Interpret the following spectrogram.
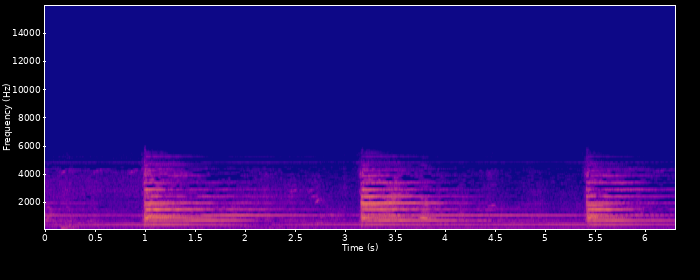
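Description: A church bell struck slowly, three strikes about two seconds apart. Each strike rings on and fades away before the next.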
